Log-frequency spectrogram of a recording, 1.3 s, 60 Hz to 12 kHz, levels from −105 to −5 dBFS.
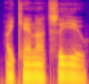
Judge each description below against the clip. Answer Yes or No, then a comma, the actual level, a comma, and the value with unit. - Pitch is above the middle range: No, low, 100 Hz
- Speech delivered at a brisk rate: No, average, 180 wpm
